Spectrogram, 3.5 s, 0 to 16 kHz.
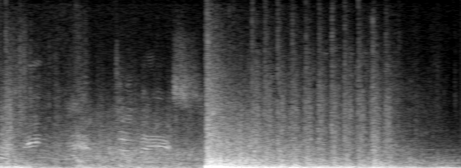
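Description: MG42 machine gun fire in Company of Heroes 2 cuts in suddenly as a sharp burst, then continues in fast, evenly spaced rattling shots, moderately loud behind faint game ambience.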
